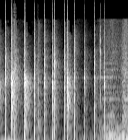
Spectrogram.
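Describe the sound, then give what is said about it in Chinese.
Sparse audience applause as a performer comes onto the stage: about a dozen sharp, loud claps in a loose, uneven rhythm, trailing off into a soft, hissy wash by the end. No talking. “海大夫上台，掌 掌声 自然来。”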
